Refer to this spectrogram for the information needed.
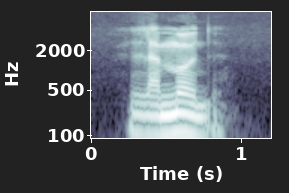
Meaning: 1. fashion, trend 2. method, means, way, mode 3. mode, mood 4. mode 5. mode (most common value)
- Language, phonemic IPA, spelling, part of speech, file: French, /mɔd/, mode, noun, Fr-mode.ogg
